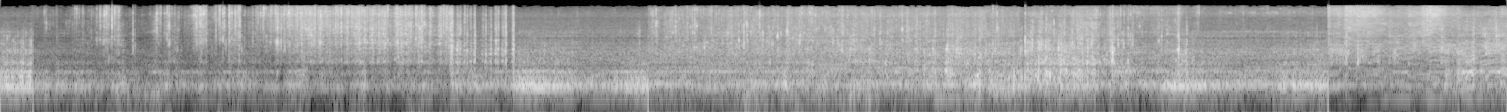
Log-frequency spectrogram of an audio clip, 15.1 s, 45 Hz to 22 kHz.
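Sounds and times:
shredder motor hum: 0.2s - 5.5s, 6.3s - 15.0s
shredder blades crunching plastic: 0.4s - 5.2s, 6.5s - 12.0s.

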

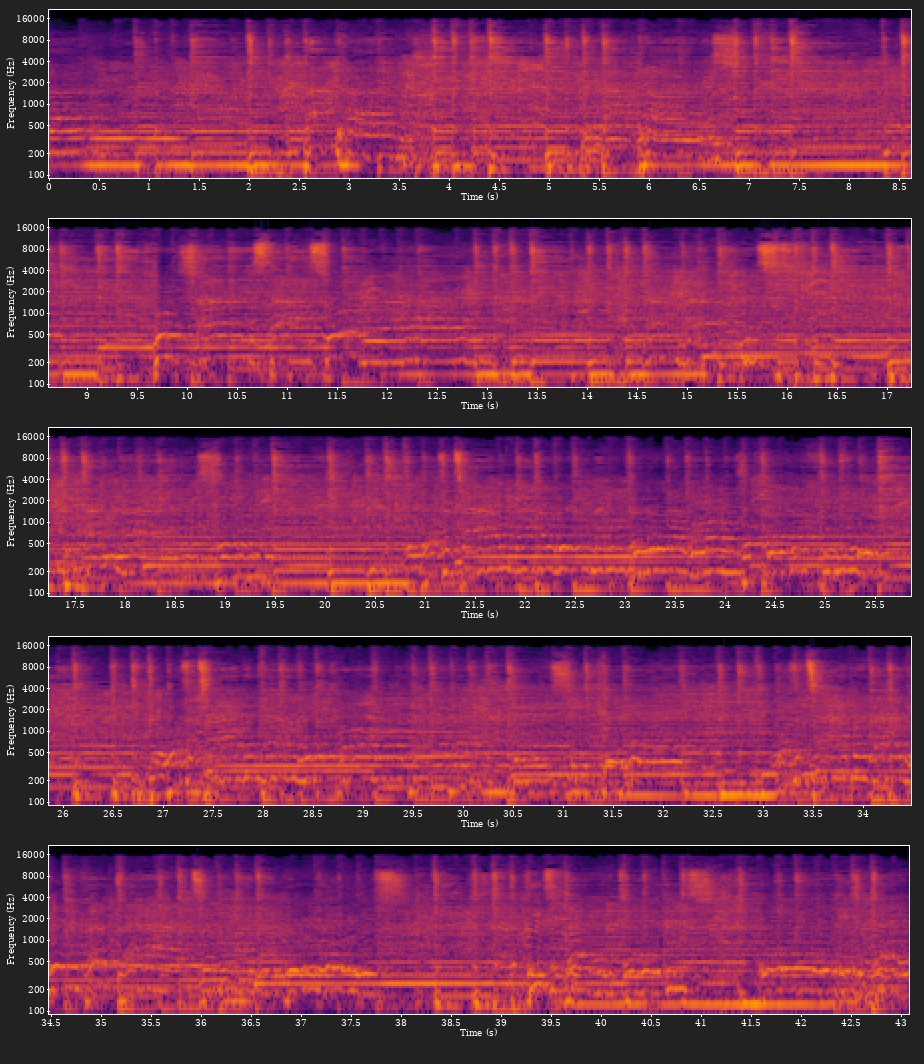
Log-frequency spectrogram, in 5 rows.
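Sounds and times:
acoustic guitar strumming: 0.0s - 43.0s
man singing: 0.0s - 43.0s.

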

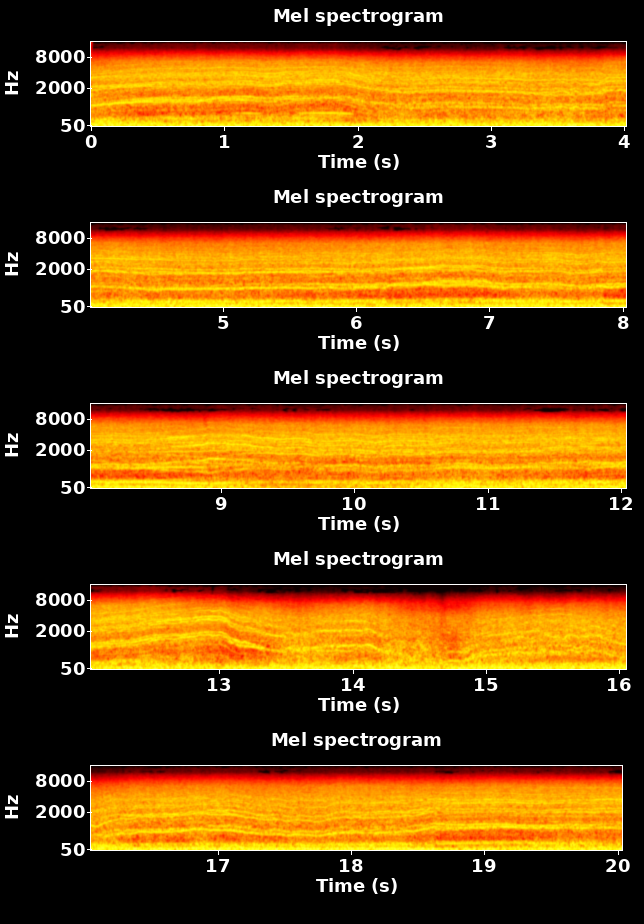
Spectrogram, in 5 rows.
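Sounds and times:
quadcopter motors whining: 0.0s - 20.0s
wind rushing over microphone: 0.0s - 20.0s.

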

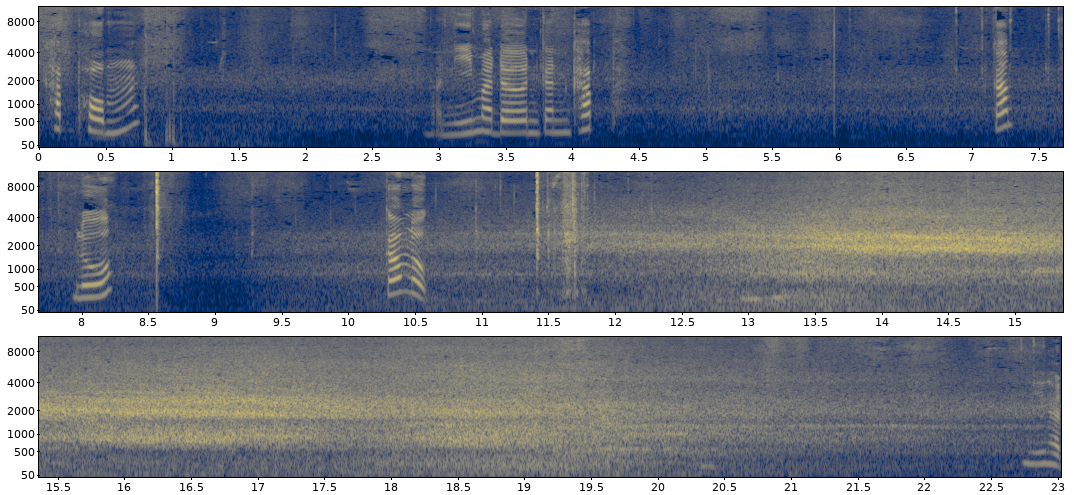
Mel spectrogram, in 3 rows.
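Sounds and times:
car driving past: 9.3s - 23.0s.

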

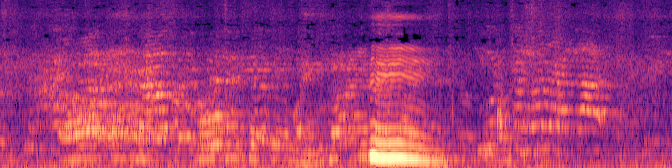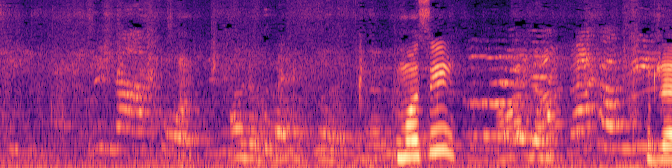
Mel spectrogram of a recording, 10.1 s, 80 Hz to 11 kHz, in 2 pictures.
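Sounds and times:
background chatter: 0.0s - 10.0s
child's high-pitched voice: 3.6s - 6.6s, 8.5s - 10.0s.

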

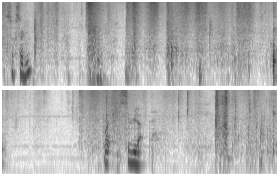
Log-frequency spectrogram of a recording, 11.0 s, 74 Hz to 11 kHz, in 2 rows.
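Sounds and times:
rustling and scraping handling noises: 0.0s - 11.0s.

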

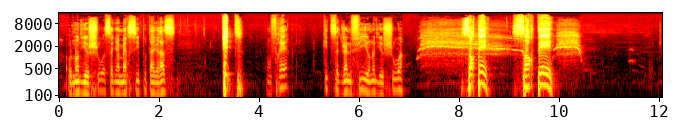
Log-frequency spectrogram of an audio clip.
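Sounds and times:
man shouting: 8.0s - 10.0s.

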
